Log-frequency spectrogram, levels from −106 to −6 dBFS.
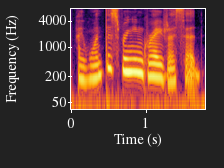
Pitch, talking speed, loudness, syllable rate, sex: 220 Hz, 235 wpm, -15 LUFS, 5.8 syllables/s, female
